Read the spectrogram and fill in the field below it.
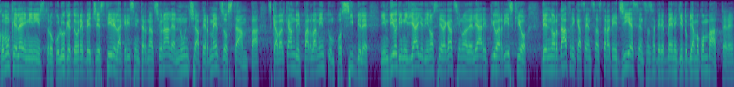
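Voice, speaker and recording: A man speaks at a fairly quick pace with fairly even intonation. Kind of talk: parliamentary speech. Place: hall. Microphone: podium.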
